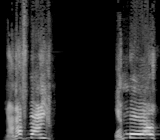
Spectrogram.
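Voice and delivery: very high squawky bird voice; toucan voice. Retold or imitated. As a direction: squawk the words like a greedy toucan. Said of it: "done a Toucan impression".

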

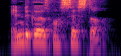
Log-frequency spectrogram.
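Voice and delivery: plain reading voice

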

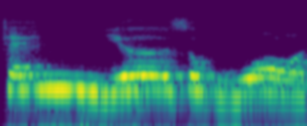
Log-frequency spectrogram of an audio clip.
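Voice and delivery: very slow, drawn-out poem line; haiku recitation. Shown as a demonstration. Teacher reciting the haiku's last line, slow and drawn out. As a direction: let each word hang, half speed.

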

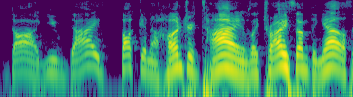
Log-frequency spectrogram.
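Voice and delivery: loud, slow, exasperated telling-off; hammed-up scold of a failing fighter; mock Aizen scolding. Aizen voiced scolding Kenpachi, loud and slow.

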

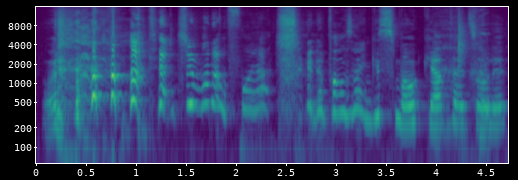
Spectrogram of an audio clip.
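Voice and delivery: high giggly voice; trying not to laugh. Real, not acted. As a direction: fight back the giggles. Giggling while retelling.

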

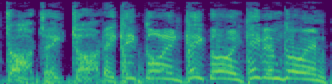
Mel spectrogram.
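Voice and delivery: high-pitched jeering chant; mocking shout. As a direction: egg him on like a taunting crowd. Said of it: "sort of mockingly shouting".

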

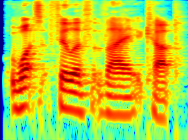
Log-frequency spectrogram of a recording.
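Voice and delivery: slow, hammed-up archaic toast; slow mock-medieval host; mock olde English. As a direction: ask it like a pompous bard. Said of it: "mock archaic phrasing".

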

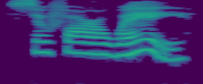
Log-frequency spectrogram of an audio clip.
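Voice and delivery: slow, falling "So far away!" in mild despair. A narrator's reading. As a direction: let "So far away!" sink slowly, dismayed. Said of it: "in a tone of despair".

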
